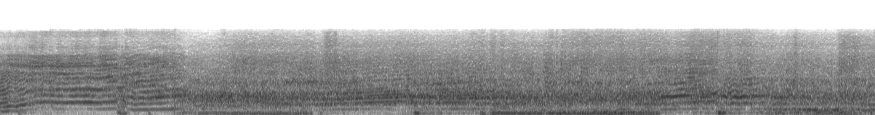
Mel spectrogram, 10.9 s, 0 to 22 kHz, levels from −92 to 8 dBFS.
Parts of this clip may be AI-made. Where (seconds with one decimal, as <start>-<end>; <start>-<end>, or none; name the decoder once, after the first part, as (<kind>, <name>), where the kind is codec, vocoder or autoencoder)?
1.3-2.9 (vocoder, Vocos)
